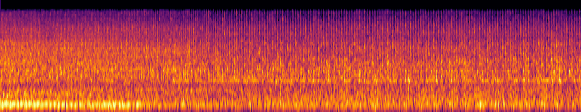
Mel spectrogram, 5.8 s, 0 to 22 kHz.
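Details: 1980 International Scout II with factory Nissan SD33T turbo diesel, first run after rebuild, still cold at a high idle settling down: a harsh, loud clatter, louder than others seen; the owner wonders if the cam is to blame, cause unconfirmed.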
